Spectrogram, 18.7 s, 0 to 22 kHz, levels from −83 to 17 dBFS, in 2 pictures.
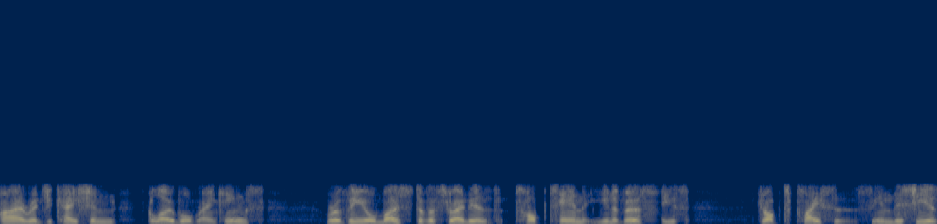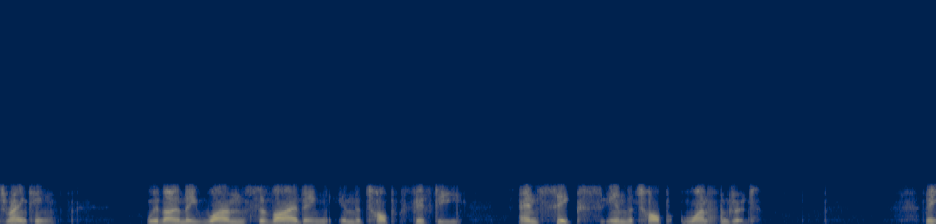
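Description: GSM full-rate codec, throughout the 19-second speech clip: the voice is rebuilt from a vocal-tract model driven by a thinned, regularly spaced pulse excitation, which gives a plainly audible buzzy, gravelly roughness. The line is confined to about 300 Hz to 3.6 kHz, which fits the 13 kbps full-rate coder.

Lost GSM frames, at 4.88 to 5.08 s, 6.50 to 6.68 s and 16.46 to 16.61 s: each gap totals about 120 ms, which fits six 20 ms frames. The decoder repeats the last good frame, so the sound hangs as a rough metallic ring. The first gap, just after "reveal most of", is scattered over 200 ms, with a longest run of roughly 70 ms. The third comes just after "six in the top".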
